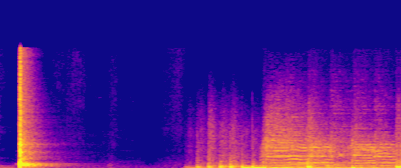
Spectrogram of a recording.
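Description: A single sharp snap as a wheel center cap is pressed home into an alloy wheel, ringing out briefly. After a silent gap, music with drums and guitar begins about two seconds in.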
